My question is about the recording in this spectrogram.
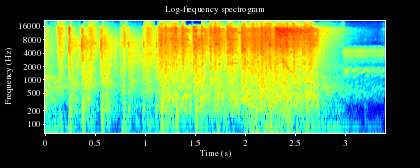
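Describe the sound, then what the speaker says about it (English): Bomb going off in RimWorld, a dense burst of rapid cracking blasts that swells into a sustained roar before cutting out abruptly. "There's another bomb going off"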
